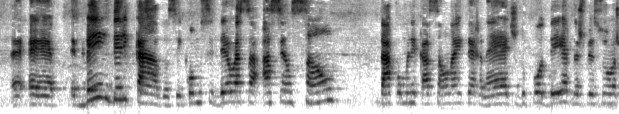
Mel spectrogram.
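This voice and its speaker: A woman's fairly high voice, very slow, with ordinary pitch variation and big swings in loudness. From Brazil. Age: 50s. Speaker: live-stream host. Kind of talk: casual interview chat. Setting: live stream.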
